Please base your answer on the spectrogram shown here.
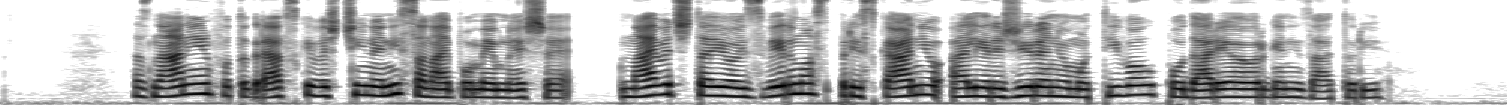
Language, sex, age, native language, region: Slovenian, female, 18-29, Slovenian, Central Slovenia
